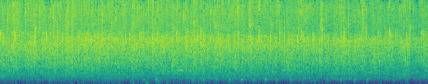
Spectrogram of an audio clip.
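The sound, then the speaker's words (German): Big round of applause from a stage show audience welcoming a guest, dense and steady from start to finish, loud with no break or swell, thick clapping alone with no clear voices on top. “Und wir begrüßen mit einem Riesenapplaus bei uns auf der Bühne Diana!”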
